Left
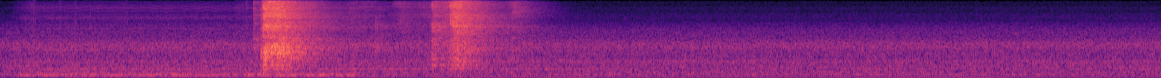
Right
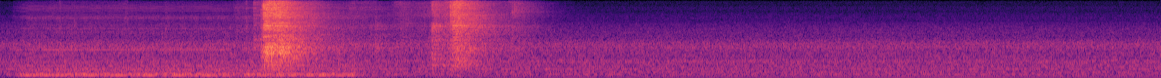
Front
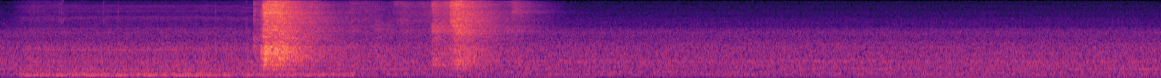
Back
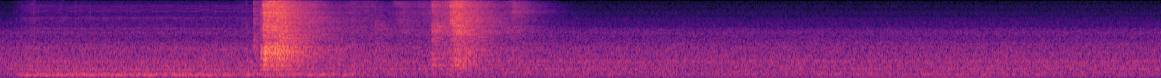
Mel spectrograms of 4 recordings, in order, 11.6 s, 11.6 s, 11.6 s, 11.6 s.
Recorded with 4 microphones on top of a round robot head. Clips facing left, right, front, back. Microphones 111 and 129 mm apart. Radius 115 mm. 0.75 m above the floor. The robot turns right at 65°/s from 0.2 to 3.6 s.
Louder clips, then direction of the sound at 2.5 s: Right 1 dB, front 2 dB; 100° left.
